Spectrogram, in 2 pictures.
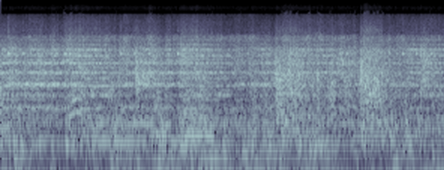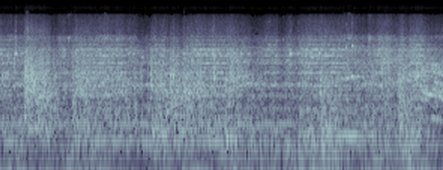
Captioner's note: SCREAMlNG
